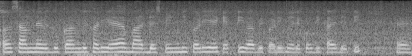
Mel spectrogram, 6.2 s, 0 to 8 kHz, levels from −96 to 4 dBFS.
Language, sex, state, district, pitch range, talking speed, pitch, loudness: Hindi, female, Gujarat, Gandhinagar, 210-220 Hz, 195 wpm, 215 Hz, -16 LUFS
